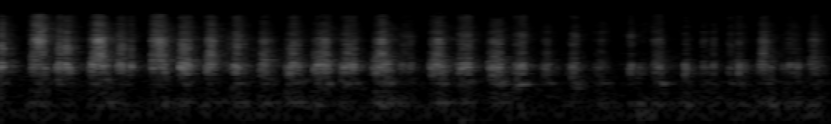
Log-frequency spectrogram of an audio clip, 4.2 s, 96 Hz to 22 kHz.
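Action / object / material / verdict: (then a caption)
scrape / wax-coated scratch-art paper scratched with a wooden stylus / coated paper / none. A wooden stylus scratches stripes onto a raccoon's tail drawn on black wax-coated scratch-art paper in a spiral-bound pad. It makes a quick run of about 26 short, dry, rasping strokes, each centered in the midrange with a bright, hissy edge and almost no low end. The strokes fade softly as the drawing goes on.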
